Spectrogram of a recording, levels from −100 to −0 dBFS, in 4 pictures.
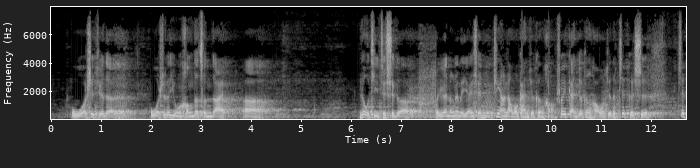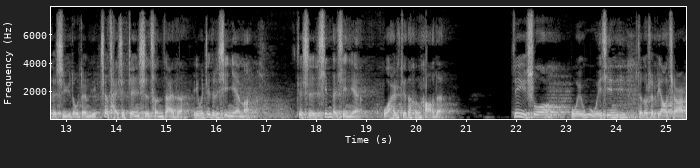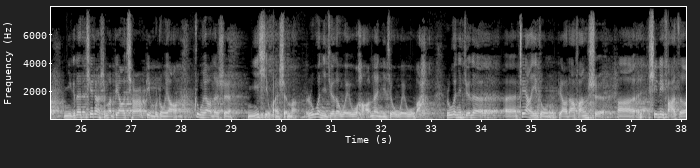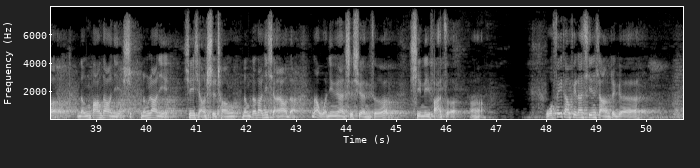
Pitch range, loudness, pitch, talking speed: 140-180 Hz, -25 LUFS, 160 Hz, 225 characters per minute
